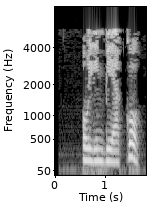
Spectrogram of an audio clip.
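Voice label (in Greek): "olimbiako", Greek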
